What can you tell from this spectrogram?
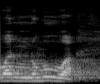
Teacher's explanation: वल हुक्म वन नबुव्वा यहाँ पर नून मुशद्दद गुन्ना के साथ पढ़ेंगे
